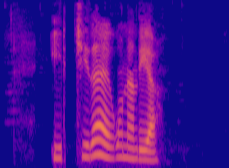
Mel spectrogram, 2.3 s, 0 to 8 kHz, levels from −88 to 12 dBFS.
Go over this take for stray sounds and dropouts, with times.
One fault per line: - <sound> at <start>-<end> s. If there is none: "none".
- dropout at 0.6-0.7 s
